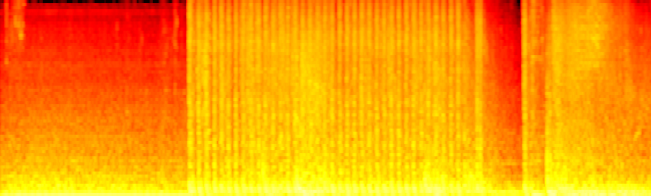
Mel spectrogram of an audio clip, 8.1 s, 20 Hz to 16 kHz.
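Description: Rapid automatic gunfire blasts away at a generator in the video game Just Cause 4, a loud, dense stream of shots with heavy booming impacts that pauses briefly near the end before resuming.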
